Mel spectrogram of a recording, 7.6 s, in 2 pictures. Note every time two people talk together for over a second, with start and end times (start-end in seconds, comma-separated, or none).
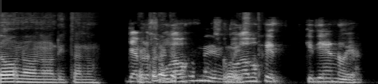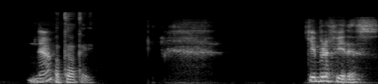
1.2-2.7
